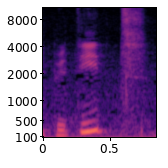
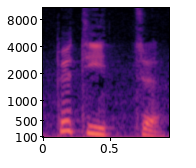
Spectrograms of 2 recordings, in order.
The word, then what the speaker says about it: petite: them at the end but here when you add it at the end to the end of the adjective so you had to pronounce the T the T petite and also the same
